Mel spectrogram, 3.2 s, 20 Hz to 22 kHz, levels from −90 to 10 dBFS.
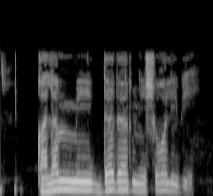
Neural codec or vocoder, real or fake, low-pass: none; real; 7.2 kHz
